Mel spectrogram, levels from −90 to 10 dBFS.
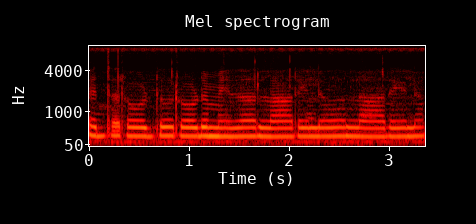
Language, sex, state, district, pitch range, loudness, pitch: Telugu, female, Andhra Pradesh, Krishna, 215-225 Hz, -40 LUFS, 220 Hz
